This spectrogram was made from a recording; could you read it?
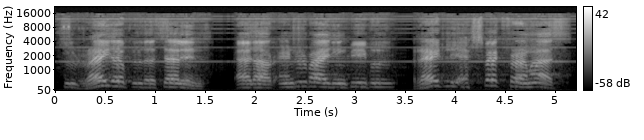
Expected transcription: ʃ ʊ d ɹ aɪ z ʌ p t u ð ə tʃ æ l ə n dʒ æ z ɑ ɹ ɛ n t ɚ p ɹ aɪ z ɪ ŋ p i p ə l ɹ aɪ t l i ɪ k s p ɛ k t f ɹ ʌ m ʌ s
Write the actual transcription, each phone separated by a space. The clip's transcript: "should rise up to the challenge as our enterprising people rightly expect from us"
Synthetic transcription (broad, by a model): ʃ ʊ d ɹ aɪ z ʌ p t u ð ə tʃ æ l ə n z æ z ɑ ɹ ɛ n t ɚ p ɹ aɪ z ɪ ŋ p i p ə l ɹ aɪ t l i ɪ k s p ɛ k t f ɹ ʌ m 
